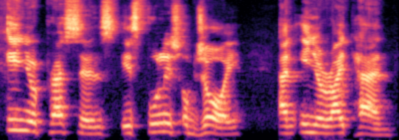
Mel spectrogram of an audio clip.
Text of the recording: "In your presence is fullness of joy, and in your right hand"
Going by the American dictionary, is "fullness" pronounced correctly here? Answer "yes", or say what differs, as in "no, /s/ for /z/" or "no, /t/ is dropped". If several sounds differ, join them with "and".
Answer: no, /n/ is dropped and /ʃ/ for /s/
